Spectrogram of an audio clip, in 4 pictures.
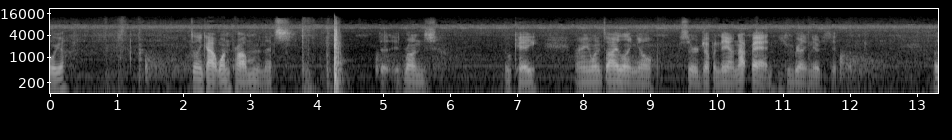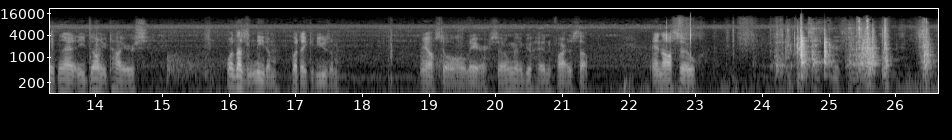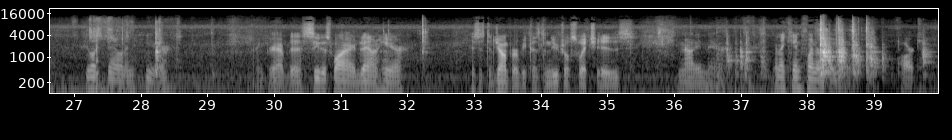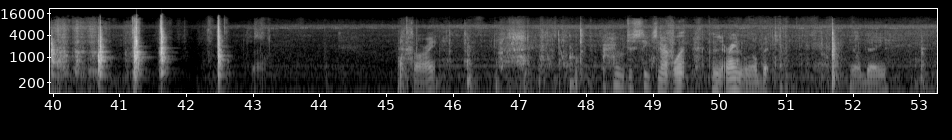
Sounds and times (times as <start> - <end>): Speech: 0.0 - 0.3, 2.1 - 3.7, 4.9 - 5.9, 6.8 - 11.9, 13.2 - 14.8, 16.0 - 17.7, 18.8 - 21.4, 22.3 - 23.1, 24.7 - 25.7, 27.1 - 28.6, 29.7 - 32.0, 33.0 - 36.8, 37.5 - 39.8, 43.0 - 43.2, 45.2 - 45.8, 48.2 - 50.8, 51.9 - 52.6.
